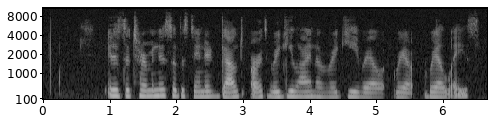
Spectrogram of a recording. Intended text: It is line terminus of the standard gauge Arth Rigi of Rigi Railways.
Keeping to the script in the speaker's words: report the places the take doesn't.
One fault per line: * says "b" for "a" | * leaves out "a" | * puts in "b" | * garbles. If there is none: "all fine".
* says "the" for "line"
* puts in "line"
